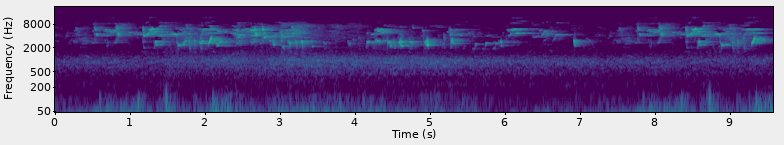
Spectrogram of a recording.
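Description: Spectacled monarch giving bursts of busy, chattering high notes in phrases of one to two seconds, over a steady low hiss of background insects or distant noise.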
